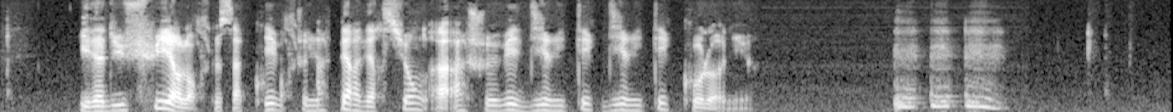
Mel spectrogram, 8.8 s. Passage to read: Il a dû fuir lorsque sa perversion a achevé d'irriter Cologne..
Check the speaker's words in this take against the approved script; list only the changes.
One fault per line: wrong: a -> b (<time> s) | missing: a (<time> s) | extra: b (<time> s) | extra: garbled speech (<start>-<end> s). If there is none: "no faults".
extra: garbled speech (1.9-2.5 s)
extra: d'irriter (4.5 s)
